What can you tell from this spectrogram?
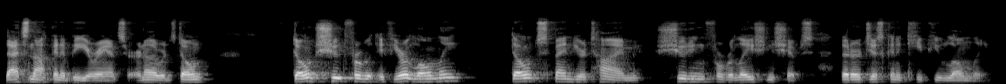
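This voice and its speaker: A man's voice: medium pitch, moderate pace, a little mellow. Man in a teaching Q&A. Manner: conversational, repeats key points for emphasis. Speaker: course director. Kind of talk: live Q&A teaching session.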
